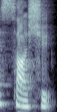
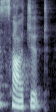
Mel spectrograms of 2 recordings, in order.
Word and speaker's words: sachet: اکثر لوگ اس لفظ کو ساشے نہیں بولتے بلکہ بولتے ہیں ساچٹ، کیونکہ اس کے سپیلنگ ہے SACHET. ساچٹ غلط لفظ ہے، ساچٹ نہیں ہوتا بلکہ اصل میں لفظ ہے ساشے.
